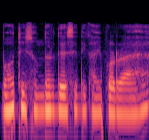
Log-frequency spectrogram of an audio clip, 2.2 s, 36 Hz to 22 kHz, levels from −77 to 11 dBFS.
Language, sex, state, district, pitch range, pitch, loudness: Hindi, male, Bihar, West Champaran, 130-145 Hz, 140 Hz, -14 LUFS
